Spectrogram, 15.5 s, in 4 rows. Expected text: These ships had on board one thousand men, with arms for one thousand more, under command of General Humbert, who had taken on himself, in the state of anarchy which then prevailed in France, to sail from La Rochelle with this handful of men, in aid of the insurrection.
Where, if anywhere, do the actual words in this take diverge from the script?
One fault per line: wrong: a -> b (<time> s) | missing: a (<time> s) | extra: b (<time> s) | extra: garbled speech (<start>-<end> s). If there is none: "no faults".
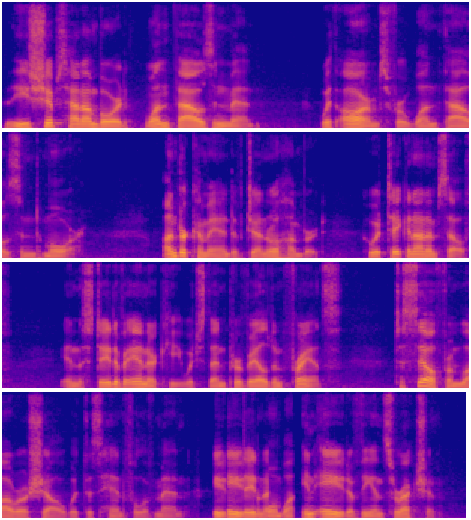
extra: garbled speech (13.4-14.1 s)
